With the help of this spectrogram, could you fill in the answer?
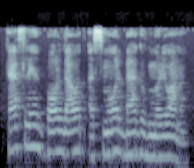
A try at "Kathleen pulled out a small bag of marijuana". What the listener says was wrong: there you go that's it nice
